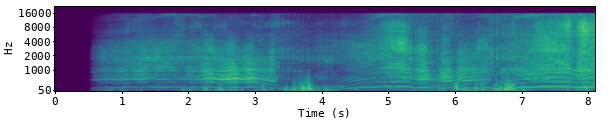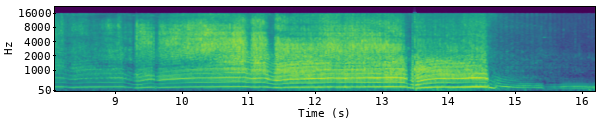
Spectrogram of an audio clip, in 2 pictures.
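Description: Snowmobile engine revving hard, its pitch dipping and climbing again and again as the throttle is worked, growing louder with a rushing hiss over it before falling off sharply near the end.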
